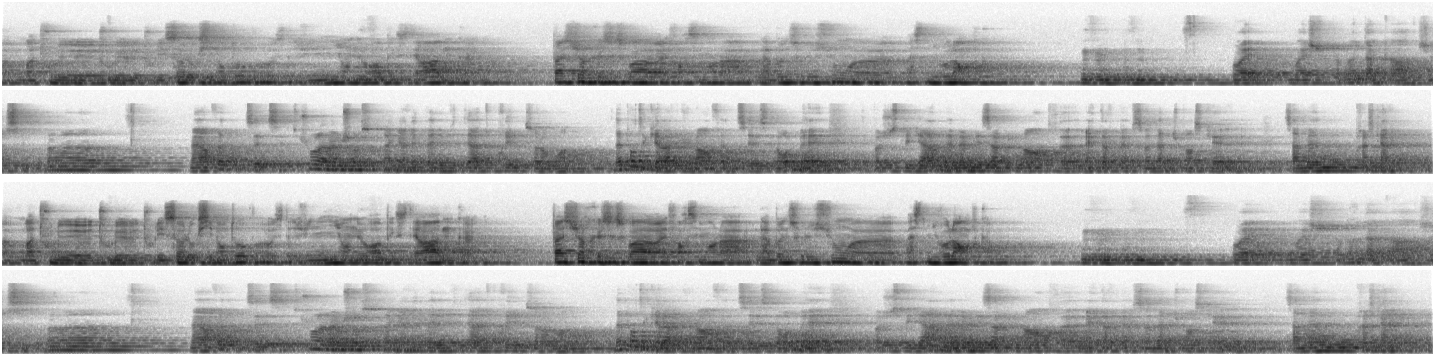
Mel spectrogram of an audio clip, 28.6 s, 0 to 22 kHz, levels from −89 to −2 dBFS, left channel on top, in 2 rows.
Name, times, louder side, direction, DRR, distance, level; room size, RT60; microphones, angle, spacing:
voice 1, 0.0-4.8 5.5-9.9, right 2 dB, 60° right, 7 dB, 0.6 m, -20 dB
voice 2, 3.6-3.9 10.8-11.5 12.3-12.5 12.9-14.5 14.7-15.3 16.2-20.0 20.4-22.8 23.0-26.8 27.2-28.2, left 1 dB, 80° left, -1 dB, 1.3 m, -23 dB
13.5 x 5.1 x 4.5 m, 2.9 s
head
